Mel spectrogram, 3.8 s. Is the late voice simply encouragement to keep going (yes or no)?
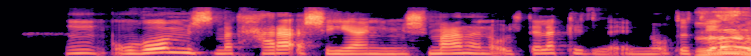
no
